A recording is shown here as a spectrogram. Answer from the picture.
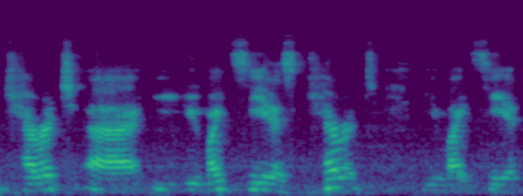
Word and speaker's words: Keret: you would normally pr pronounce the second syllable or the last syllable heavier it's where the emphasis is so you have carrot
